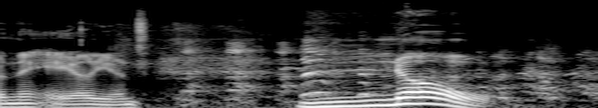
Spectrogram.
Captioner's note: more chuckles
